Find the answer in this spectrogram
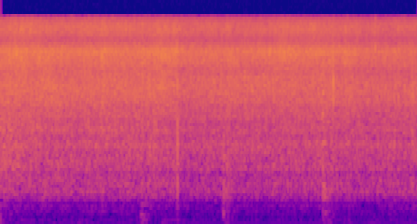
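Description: Spam and shishito peppers sizzling in a frying pan in a boiling soy-and-syrup glaze while being stirred, with a steady hiss and a few faint clicks of the utensil against the pan.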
